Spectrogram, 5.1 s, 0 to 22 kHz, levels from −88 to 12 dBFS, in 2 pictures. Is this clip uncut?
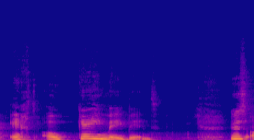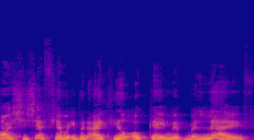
yes; 0 cuts

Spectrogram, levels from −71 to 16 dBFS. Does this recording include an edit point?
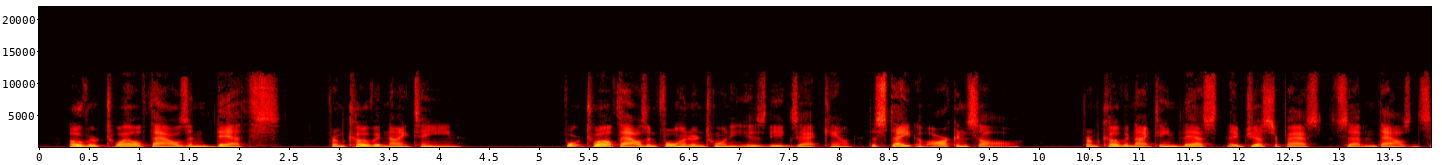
yes; 1 cut; at 8.2 s

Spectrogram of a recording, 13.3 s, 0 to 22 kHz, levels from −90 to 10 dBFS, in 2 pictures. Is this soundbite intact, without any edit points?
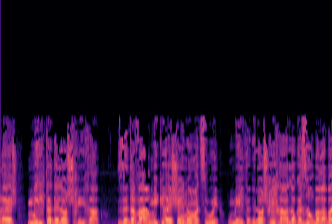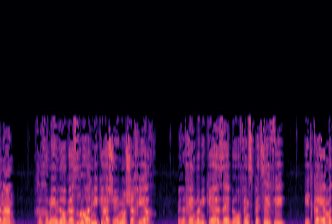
yes; 0 cuts

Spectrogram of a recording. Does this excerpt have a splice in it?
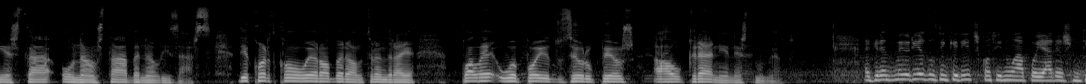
no; 0 cuts

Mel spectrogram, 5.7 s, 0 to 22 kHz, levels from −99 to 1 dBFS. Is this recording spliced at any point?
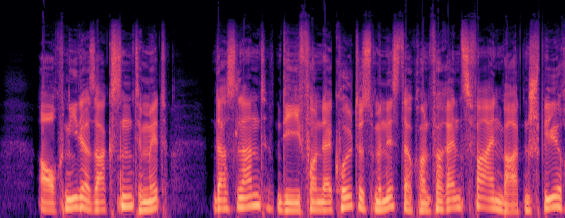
yes; 2 cuts; at 1.3 s, 2.7 s

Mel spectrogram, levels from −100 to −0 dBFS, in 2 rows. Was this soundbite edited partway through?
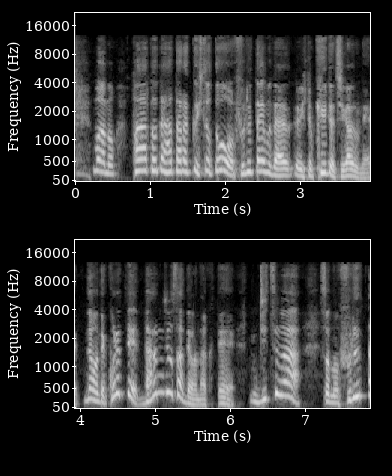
yes; 1 cut; at 6.2 s

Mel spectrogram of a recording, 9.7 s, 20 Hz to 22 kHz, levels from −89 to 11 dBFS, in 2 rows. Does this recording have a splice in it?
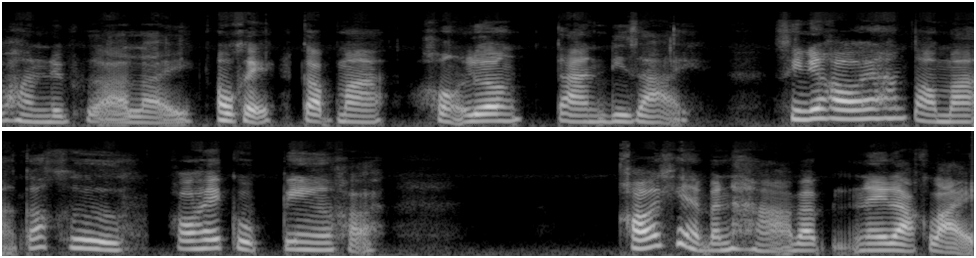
yes; 3 cuts; at 1.0 s, 1.4 s, 5.6 s

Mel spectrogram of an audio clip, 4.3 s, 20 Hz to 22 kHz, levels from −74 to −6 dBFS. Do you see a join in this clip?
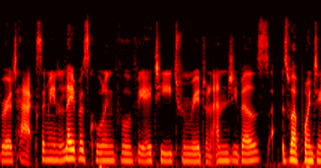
yes; 1 cut; at 1.2 s

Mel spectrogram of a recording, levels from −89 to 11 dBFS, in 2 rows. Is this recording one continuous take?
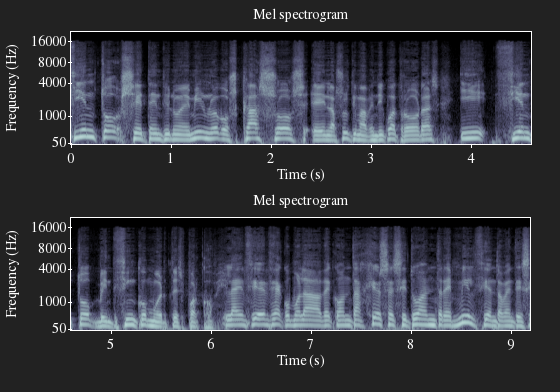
yes; 0 cuts

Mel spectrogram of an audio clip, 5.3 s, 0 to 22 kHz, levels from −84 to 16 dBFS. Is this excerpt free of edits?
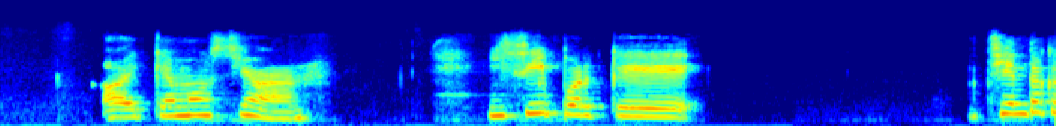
yes; 0 cuts

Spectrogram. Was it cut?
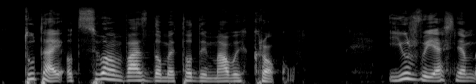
no; 0 cuts

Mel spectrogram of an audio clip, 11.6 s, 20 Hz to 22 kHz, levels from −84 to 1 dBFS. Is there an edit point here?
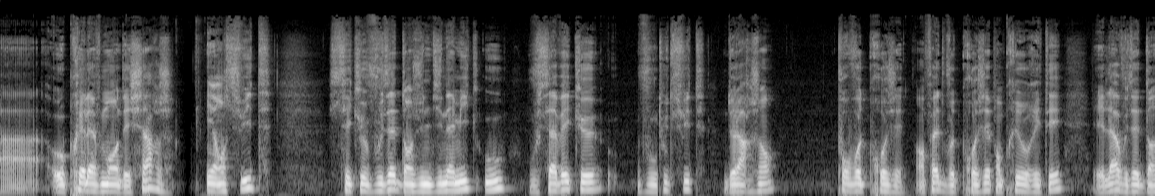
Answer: yes; 2 cuts; at 6.6 s, 9.9 s

